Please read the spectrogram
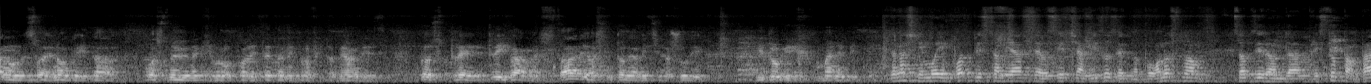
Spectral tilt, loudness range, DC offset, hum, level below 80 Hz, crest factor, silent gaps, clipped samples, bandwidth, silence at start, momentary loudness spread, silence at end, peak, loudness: -5.5 dB/octave; 2 LU; under 0.1%; none; -68 dBFS; 18 dB; none; under 0.1%; 16 kHz; 0 s; 6 LU; 0 s; -4 dBFS; -22 LUFS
